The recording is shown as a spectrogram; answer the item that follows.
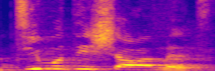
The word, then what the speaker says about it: Timothée Chalamet: Eu vi que, como é francês, é Timothée Chalamet, mas eu vou falar Timothée Chalamet porque, enfim, vocês vão entender, enfim, tanto faz.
